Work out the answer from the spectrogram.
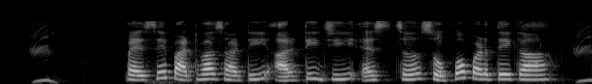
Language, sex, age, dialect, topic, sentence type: Marathi, female, 41-45, Varhadi, banking, question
